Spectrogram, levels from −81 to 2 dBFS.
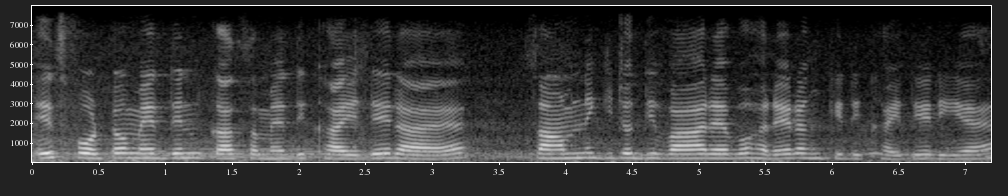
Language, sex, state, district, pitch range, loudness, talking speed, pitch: Hindi, female, Haryana, Jhajjar, 205-235 Hz, -18 LUFS, 190 wpm, 220 Hz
